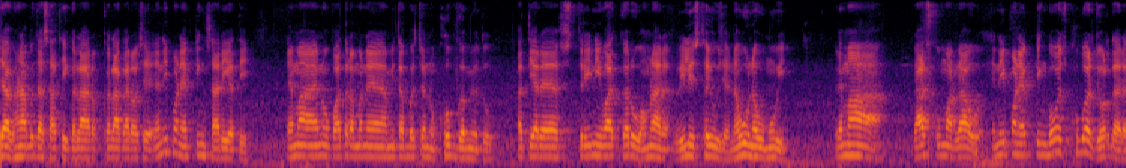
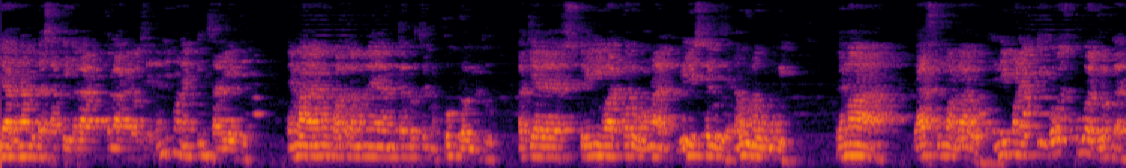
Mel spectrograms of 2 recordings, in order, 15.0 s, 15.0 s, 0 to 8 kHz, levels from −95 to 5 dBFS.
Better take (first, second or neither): first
